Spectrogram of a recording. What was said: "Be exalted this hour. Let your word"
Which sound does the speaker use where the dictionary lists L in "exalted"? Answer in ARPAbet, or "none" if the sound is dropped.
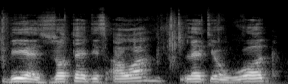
none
